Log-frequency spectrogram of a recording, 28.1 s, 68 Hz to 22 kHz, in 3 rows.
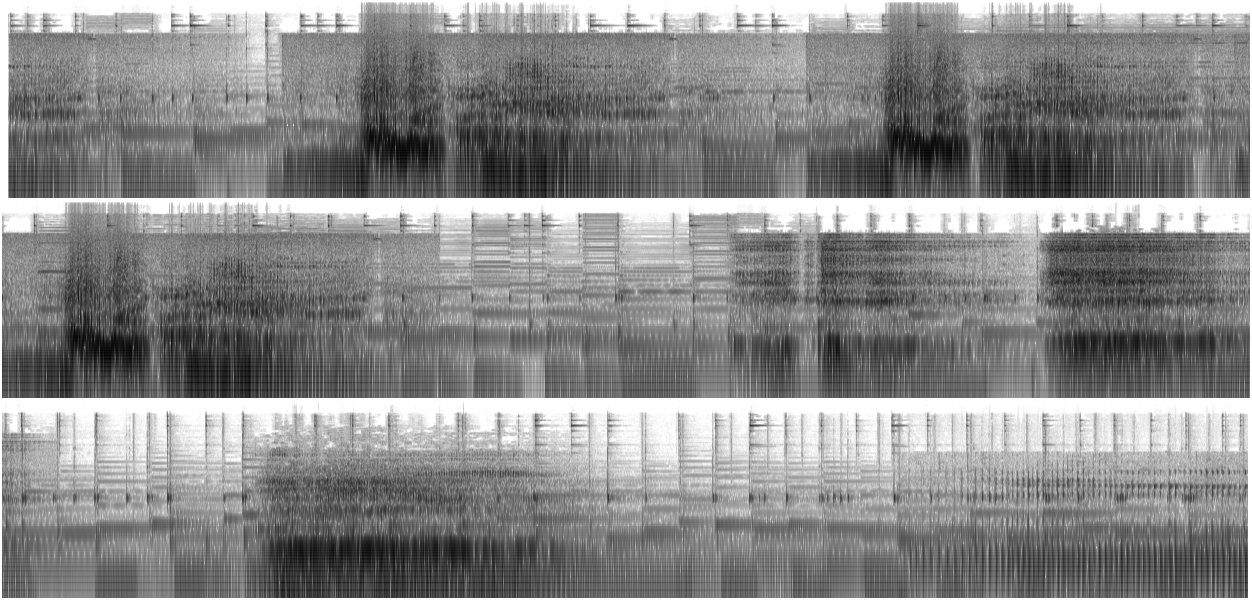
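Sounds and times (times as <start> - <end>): children's music: 0.1 - 28.0
big cat roaring: 2.6 - 5.1, 6.1 - 9.0, 9.8 - 12.2, 14.8 - 19.0, 20.6 - 23.0, 25.5 - 28.0.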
